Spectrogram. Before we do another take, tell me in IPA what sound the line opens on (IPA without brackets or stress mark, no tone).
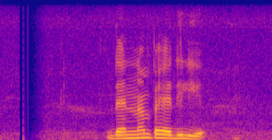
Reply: d̪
